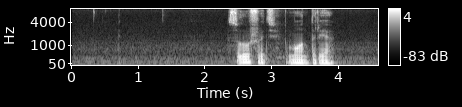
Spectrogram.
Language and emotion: Russian, neutral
